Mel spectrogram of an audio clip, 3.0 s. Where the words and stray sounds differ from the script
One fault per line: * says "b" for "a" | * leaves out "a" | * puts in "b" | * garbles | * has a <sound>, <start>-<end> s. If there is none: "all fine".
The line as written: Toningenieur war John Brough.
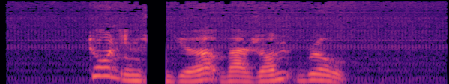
* has a dropout, 1.0-1.1 s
